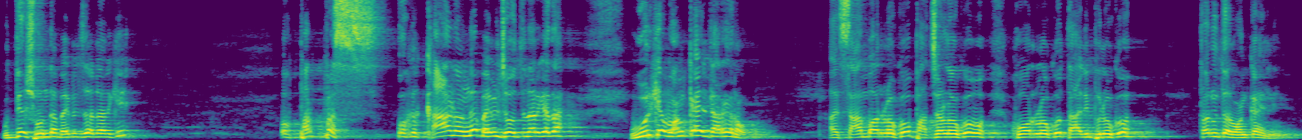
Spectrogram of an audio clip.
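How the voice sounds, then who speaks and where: A man preaching a sermon as pastor. He asks the congregation questions and answers them with homely examples, and rises to loud, emphatic peaks. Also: high voice, moderate pace, long pauses.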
